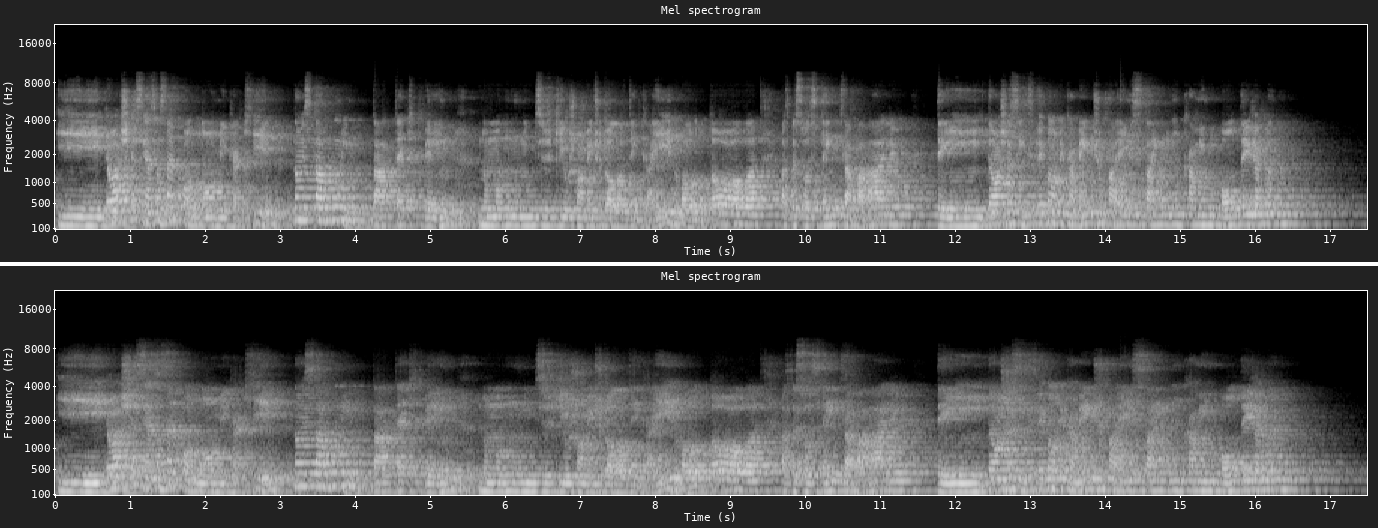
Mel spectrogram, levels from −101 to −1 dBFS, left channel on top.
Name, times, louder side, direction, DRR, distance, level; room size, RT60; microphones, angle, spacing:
voice 1, 0.0-2.9 3.2-11.5 11.8-16.3, left 1 dB, 50° left, 0 dB, 6.3 m, -26 dB
27.0 x 21.0 x 8.7 m, 2.3 s
head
